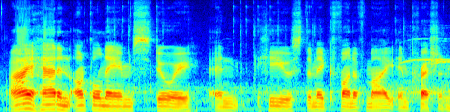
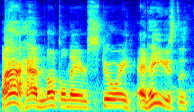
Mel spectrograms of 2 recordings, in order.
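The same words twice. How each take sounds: First: Slow, deliberate impression attempt; Bill Cosby. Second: High impression slipping into country bumpkin; botched impression, pitched up like a yokel; Bill Cosby. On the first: Streamer retrying a failed celebrity impression more carefully, slow mimicry. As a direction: take it slower, stretching the opening words. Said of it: "Take it slower". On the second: Streamer retrying a celebrity impression for viewers, drifting into high country bumpkin. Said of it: "now it's turning into, like, country bumpkin".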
